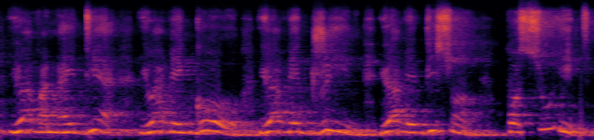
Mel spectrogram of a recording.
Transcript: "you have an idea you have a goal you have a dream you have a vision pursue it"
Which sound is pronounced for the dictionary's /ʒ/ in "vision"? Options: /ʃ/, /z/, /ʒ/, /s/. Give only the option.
/ʃ/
